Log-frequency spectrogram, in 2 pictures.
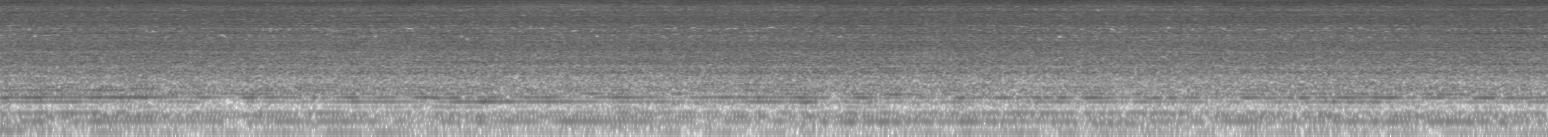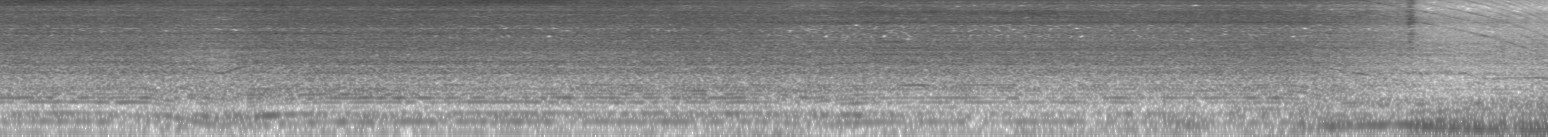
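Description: Corded electric drill running steadily under load, its water-wetted bit grinding a valve hole through the wall of a thick glass jar. The water keeps the glass from heating up and cracking. The sound dips briefly about halfway through and stops just before the end.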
